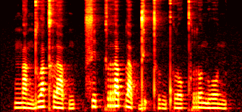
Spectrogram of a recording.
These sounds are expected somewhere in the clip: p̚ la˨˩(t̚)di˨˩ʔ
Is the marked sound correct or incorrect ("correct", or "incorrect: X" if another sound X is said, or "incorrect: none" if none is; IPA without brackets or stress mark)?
incorrect: p̚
